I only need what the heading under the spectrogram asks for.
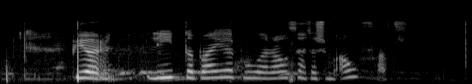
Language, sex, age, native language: Icelandic, female, 11, Icelandic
